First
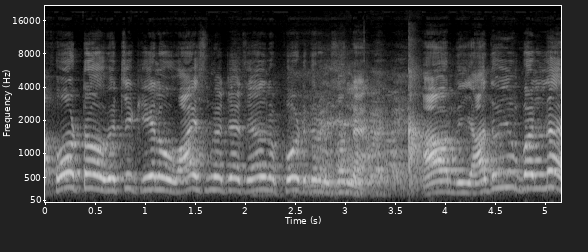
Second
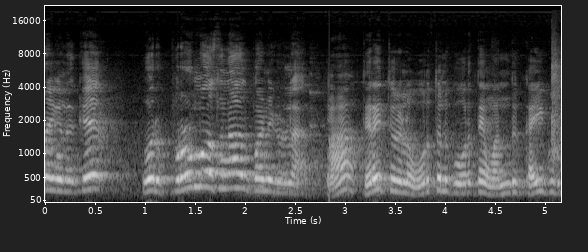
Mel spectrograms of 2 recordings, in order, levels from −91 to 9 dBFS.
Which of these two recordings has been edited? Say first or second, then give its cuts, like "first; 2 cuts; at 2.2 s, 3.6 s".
second; 1 cut; at 2.8 s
